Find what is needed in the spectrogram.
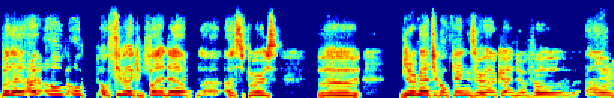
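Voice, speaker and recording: A put-on character voice, high-pitched, delivers lines at a moderate pace. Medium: stage play. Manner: hesitant, filler-heavy.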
